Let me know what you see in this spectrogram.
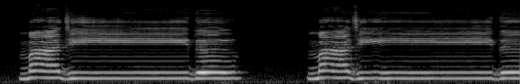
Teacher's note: حروف قلقلہ کے اوپر جب جزم آ جائے یا وقف کی صورت میں ساکن ہو جائے تو اس کو ہلا کے پڑھتے ہیں. اب ہم نے دال کو ہلانا ہے کیونکہ دال حروف قلقلہ میں سے ہے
